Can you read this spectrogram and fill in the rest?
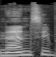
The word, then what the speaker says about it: Nenci: I, I think he pronounces it, it Nancy, but it's spelt N E N C I.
